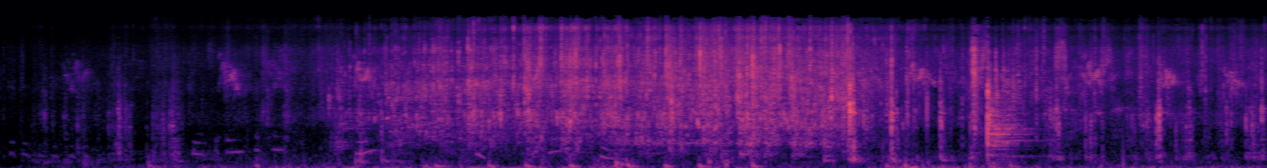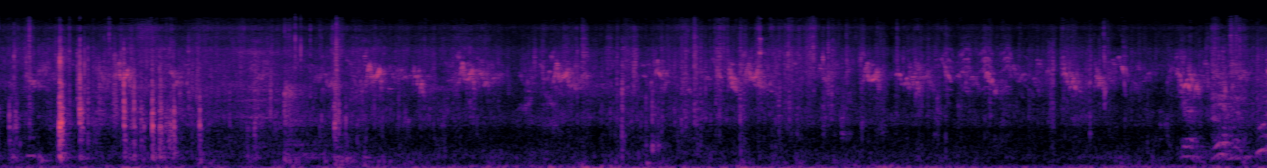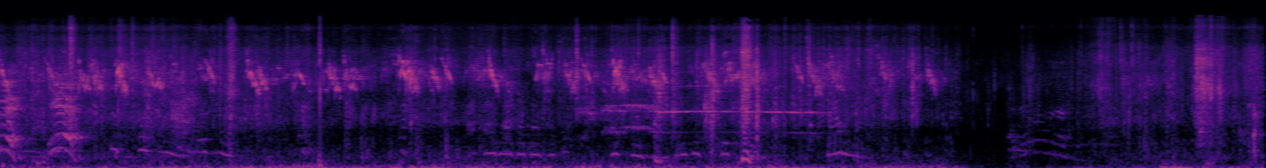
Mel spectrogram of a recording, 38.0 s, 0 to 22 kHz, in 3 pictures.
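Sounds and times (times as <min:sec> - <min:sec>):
small birds chirping: 0:00.0 - 0:04.0, 0:08.7 - 0:38.0
goats scuffling and feeding: 0:00.0 - 0:38.0
hoof clatter: 0:06.0 - 0:35.0
sharp knocks: 0:09.8 - 0:10.8.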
